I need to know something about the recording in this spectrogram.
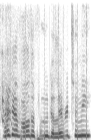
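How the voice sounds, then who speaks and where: A man calling in to a show, shy and halting, with a soft sweet voice over an online call. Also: extremely high pitch, no room sound. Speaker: call-in listener. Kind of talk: comic call-in bit.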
